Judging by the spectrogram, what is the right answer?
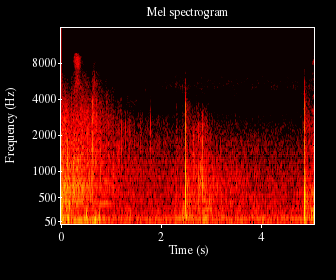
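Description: Fireworks pop and crackle in a scattered series outdoors, with two sharper bangs standing out over a busy background of faint bursts and ambient noise.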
